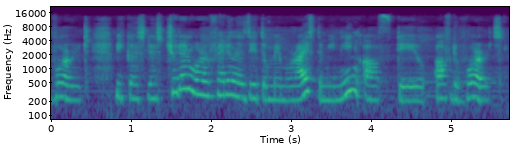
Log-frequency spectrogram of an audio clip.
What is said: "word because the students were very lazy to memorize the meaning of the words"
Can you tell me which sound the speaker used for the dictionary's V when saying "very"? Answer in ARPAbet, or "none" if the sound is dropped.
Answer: F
